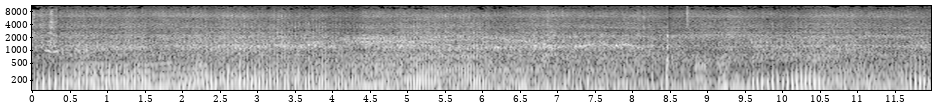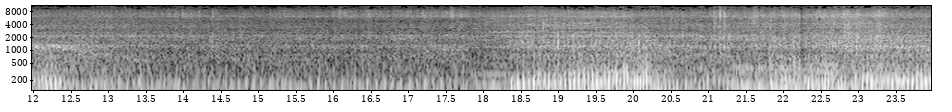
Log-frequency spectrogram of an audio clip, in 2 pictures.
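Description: A BMW S1000RR superbike engine runs near Howrah Bridge and Howrah Station in Kolkata, a steady loud rumble that dips in the middle and swells again toward the end, with street noise and voices around it.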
